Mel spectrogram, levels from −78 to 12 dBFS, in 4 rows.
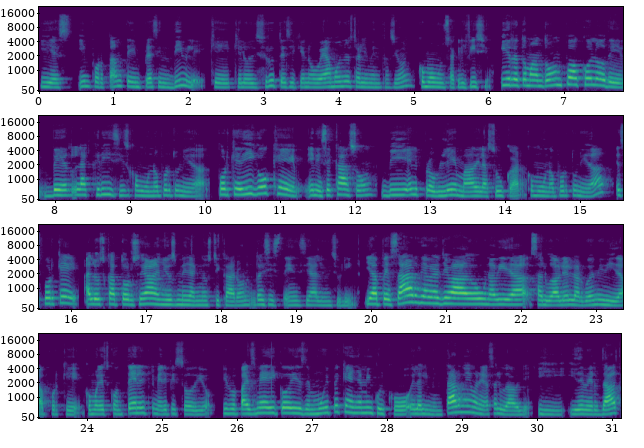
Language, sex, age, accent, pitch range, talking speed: Spanish, female, 10-29, Colombian, 205-245 Hz, 185 wpm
